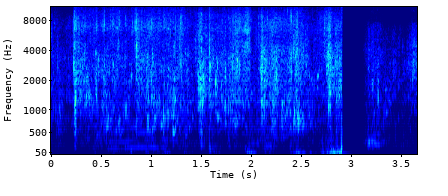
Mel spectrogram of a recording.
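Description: Footsteps wade through a shallow creek in a canyon along the Lower Hackberry Trail in Grand Staircase-Escalante, Utah: close, irregular splashes and sloshing water for about three seconds, then a sudden cutoff and a short quieter tail.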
